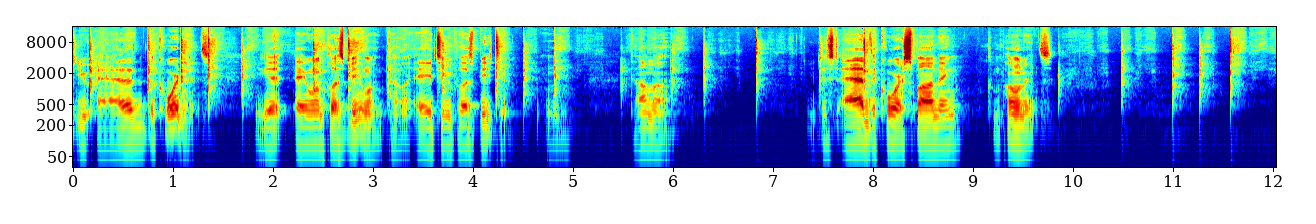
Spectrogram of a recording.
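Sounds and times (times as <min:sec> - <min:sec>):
pen strokes writing: 0:04.5 - 0:07.4, 0:09.8 - 0:12.0.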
